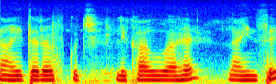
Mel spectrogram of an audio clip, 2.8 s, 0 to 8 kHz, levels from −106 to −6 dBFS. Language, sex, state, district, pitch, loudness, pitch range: Hindi, male, Chhattisgarh, Bastar, 160 Hz, -15 LUFS, 155-165 Hz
